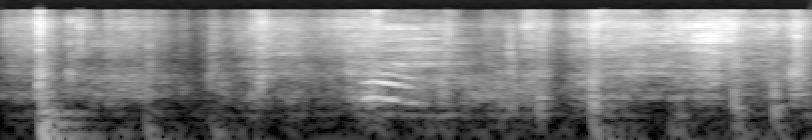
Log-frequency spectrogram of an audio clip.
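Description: Packaging being handled and set down: rustling with several knocks and a couple of thumps, and a short vocal sound about two seconds in.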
